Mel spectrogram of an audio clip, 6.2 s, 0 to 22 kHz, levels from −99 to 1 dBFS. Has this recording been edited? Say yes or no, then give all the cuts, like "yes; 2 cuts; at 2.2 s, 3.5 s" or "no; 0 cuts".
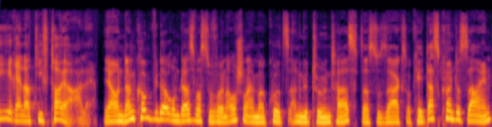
yes; 2 cuts; at 1.2 s, 4.5 s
